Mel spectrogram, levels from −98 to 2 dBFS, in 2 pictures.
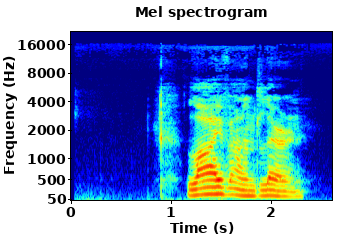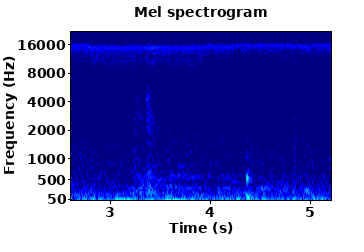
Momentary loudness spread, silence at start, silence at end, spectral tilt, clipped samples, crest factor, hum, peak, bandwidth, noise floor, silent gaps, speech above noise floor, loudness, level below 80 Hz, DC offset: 20 LU; 0.9 s; 2.9 s; -7.5 dB/octave; under 0.1%; 20 dB; none; -2 dBFS; 16 kHz; -70 dBFS; none; 55 dB; -16 LUFS; -58 dBFS; under 0.1%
